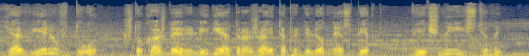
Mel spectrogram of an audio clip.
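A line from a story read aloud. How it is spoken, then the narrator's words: Plain. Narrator (Russian): ответил Маркоу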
